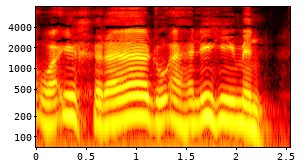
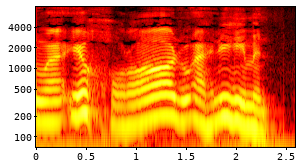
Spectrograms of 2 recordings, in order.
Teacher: الراء مرقق الورش، وإخراج يبقى ورش يرقق إخراج على القاعدة بتاعته، لأنها قبلها ساكن وقبل الساكن إيه؟ الهمزة · Shown in: first take · وإي الهمزة المكسورة.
